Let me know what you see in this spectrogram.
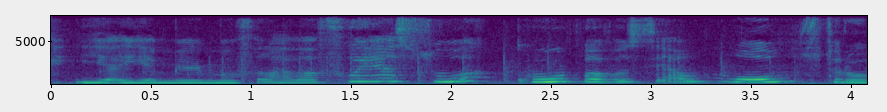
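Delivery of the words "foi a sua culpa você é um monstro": angry accusation. Retold or imitated. Sister accusing father.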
